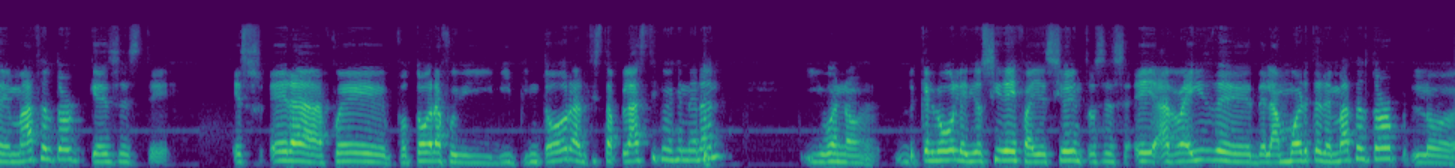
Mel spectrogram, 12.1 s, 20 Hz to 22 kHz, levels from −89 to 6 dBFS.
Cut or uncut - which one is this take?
uncut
